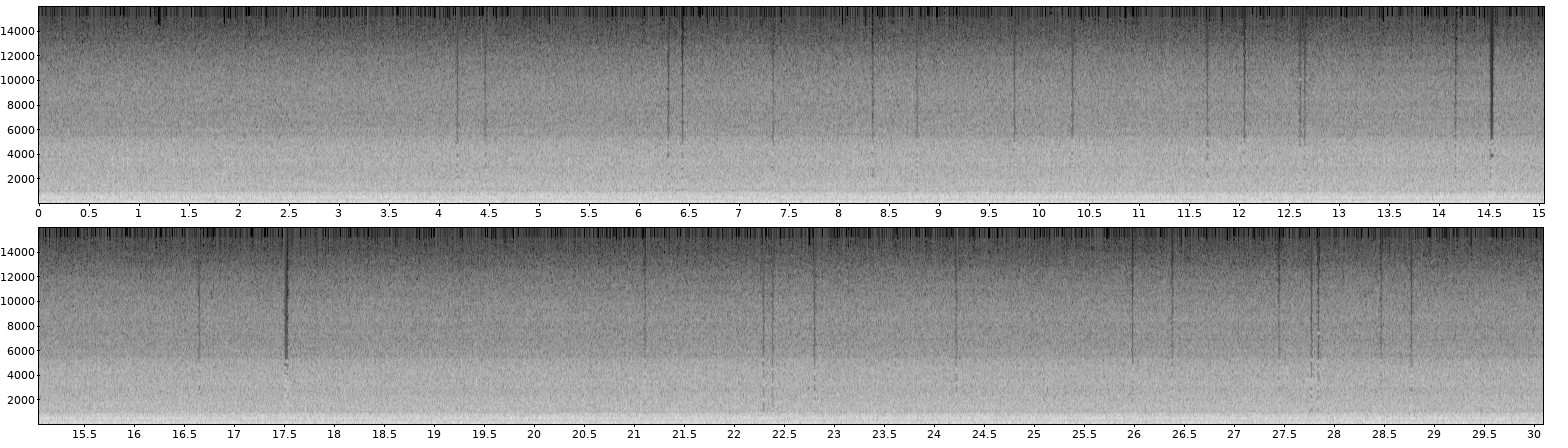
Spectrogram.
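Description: Water pouring over a small concrete weir in a steady, unbroken rush.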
